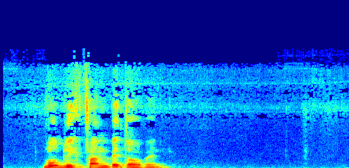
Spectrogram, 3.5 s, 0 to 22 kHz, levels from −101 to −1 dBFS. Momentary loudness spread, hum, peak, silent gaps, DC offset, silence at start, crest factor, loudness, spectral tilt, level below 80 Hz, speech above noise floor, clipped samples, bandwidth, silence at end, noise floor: 10 LU; none; -2 dBFS; none; under 0.1%; 0.45 s; 18 dB; -17 LUFS; -6 dB/octave; -52 dBFS; 44 dB; under 0.1%; 14.5 kHz; 1.9 s; -60 dBFS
